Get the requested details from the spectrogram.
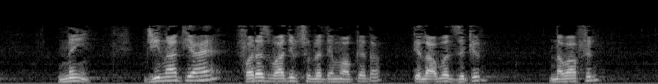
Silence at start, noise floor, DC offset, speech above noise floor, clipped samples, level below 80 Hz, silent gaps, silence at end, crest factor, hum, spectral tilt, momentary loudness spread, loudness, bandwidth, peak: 0.6 s; -52 dBFS; 0.5%; 31 dB; under 0.1%; -54 dBFS; none; 0.6 s; 18 dB; none; -5 dB/octave; 11 LU; -22 LUFS; 6.6 kHz; -4 dBFS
